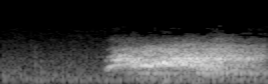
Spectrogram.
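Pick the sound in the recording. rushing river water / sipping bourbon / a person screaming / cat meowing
a person screaming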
